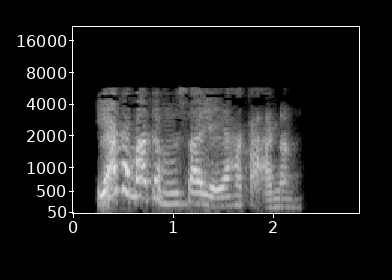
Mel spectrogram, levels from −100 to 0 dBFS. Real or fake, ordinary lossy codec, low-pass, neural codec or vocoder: fake; MP3, 24 kbps; 7.2 kHz; codec, 44.1 kHz, 2.6 kbps, DAC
